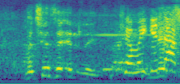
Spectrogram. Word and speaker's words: Vicenza: This is, spell it again, who's really responsible originally? Vicenza. Vicenza. Vicenza, Italy.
